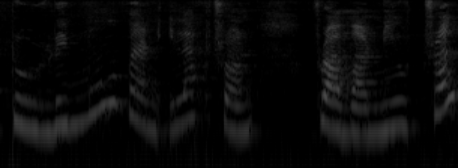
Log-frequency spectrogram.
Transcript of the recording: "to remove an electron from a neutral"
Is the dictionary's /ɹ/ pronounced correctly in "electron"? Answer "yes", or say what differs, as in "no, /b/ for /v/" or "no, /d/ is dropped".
yes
